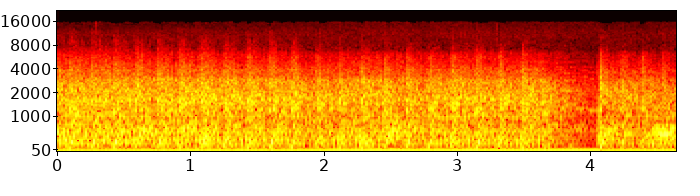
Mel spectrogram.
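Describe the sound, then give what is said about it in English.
Sustained machine gun fire rattles continuously in loud, rapid bursts, with dense overlapping shots that barely pause before a brief gap near the end, as people are being shot at. “you Christopher Columbus, we're being shot at!”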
